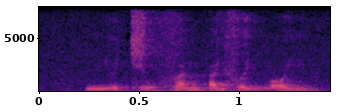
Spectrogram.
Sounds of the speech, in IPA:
ɲ ɨ˧˩ ə̯ t͡ɕ ə̤˨˩ w v a˧ n ʔ a̰˧˨ j v ə˧ j ŋ ɔ˨˦ j

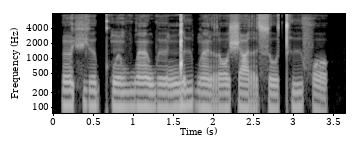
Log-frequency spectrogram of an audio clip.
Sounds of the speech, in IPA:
ə̃ fʲ ø kʷʰ ə̃ v w ã w ø ŋ͡ǃ ɨ b ã r ɔ ʃ ɑ r s o tʰ ɨ f ɔ

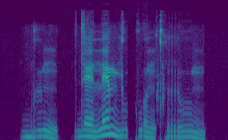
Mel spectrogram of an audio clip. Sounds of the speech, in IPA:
b ɯ˥˩ ŋ | d ɛː˧ n ɛː˥˩ m j u˦˥ ʔ k w o˨˩ n kʰ r uː˥˩ m

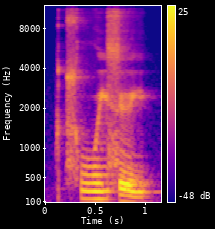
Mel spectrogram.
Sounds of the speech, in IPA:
t͡sʰ uː˥ j s e˨˩ j

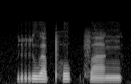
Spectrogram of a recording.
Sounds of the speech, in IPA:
r u˧ a̯ pʰ o˦˥ k̚ f a˧ ŋ

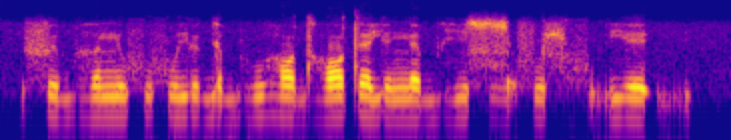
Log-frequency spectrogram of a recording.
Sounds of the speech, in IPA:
f ʏ bʱ ə n ʏ xʷ i xʷ ə j ʏ ɡ ɛ bʱ u ɦ ɔ dʱ ɔ t ɛ j e ŋ ɛ bʱ i ɬ ɮ ə̰ f u ɬ xʷ ḭ j e ʔ ḭ

